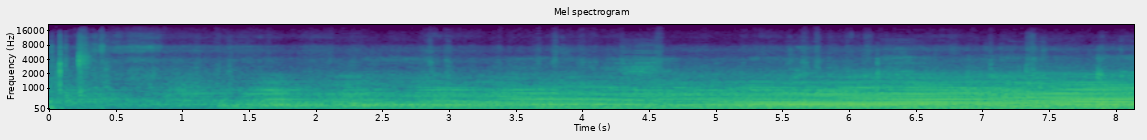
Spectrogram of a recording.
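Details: Loud motor drone in a bathroom with only the light on; unclear whether the fan or a compressor is faulty. It began suddenly yesterday afternoon, about five months after a leak repair there. Steady hum with a low swelling pulse.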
